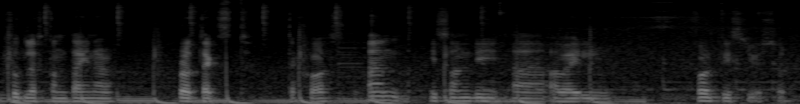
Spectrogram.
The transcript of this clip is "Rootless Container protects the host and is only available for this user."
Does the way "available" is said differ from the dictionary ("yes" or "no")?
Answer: yes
